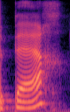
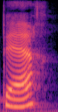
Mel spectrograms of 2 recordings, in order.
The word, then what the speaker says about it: perds: Je perds, tu perds, il, elle perd, on perd. And you'll notice that so far, I haven't actually pronounced the D or the S for any of those. It's silent.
